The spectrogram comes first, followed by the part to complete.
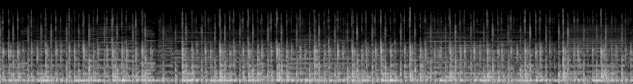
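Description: Mridangam played in rapid, unbroken strokes in a Teentaal percussion ensemble, over a steady held note.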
